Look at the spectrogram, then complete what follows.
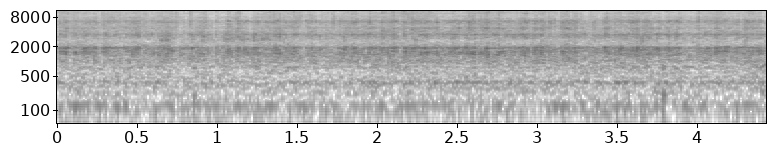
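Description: Sky bicycle rolling along its steel cable as it is pedaled: a steady mechanical whirring and rattling from its wheels and drive.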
